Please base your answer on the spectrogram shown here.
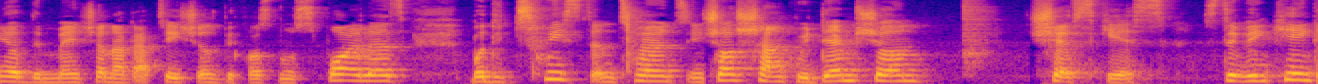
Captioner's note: chef’s kiss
